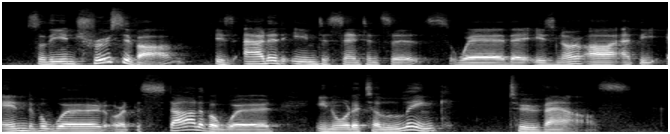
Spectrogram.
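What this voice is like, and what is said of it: Australian accent. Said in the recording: “the Australian accent ... in the Australian accent, sometimes we insert R's”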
